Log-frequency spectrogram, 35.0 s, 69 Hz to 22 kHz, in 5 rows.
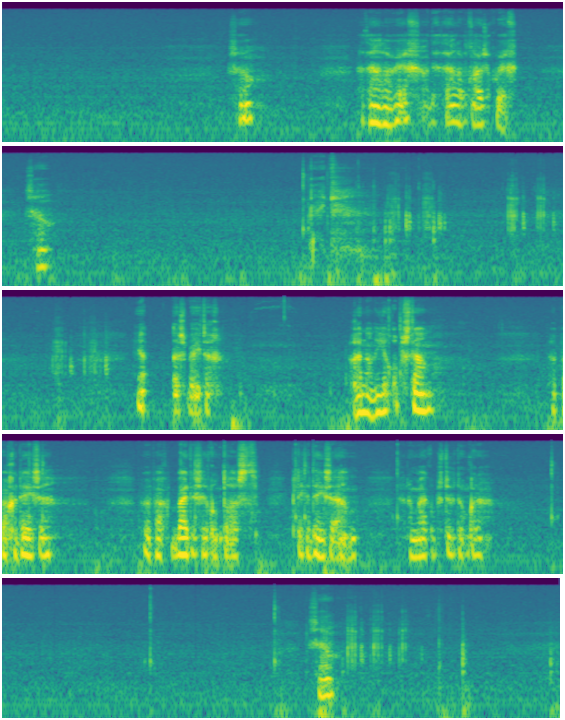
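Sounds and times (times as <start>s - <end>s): computer mouse click: 29.8s - 30.0s.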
